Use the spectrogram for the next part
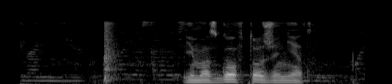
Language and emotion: Russian, neutral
